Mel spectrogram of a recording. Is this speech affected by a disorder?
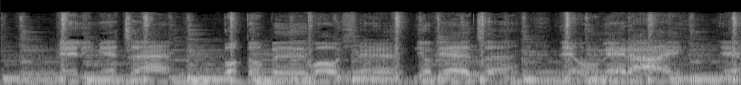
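No.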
